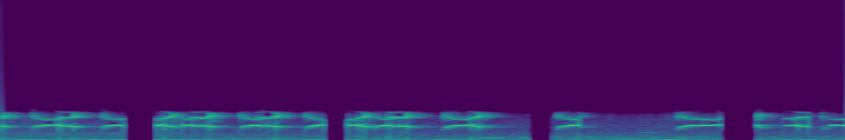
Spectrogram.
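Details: Female common kestrel screeching in the background while the male prepares a nest scrape in front of her; sharp, high repeated notes in short bursts separated by brief gaps, with low background rumble.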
